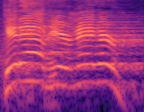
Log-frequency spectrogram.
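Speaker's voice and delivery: high, loud yell at someone indoors; acted mob member hollering; mock threatening shout. Hooded man yelling at caller inside house, mock shout.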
